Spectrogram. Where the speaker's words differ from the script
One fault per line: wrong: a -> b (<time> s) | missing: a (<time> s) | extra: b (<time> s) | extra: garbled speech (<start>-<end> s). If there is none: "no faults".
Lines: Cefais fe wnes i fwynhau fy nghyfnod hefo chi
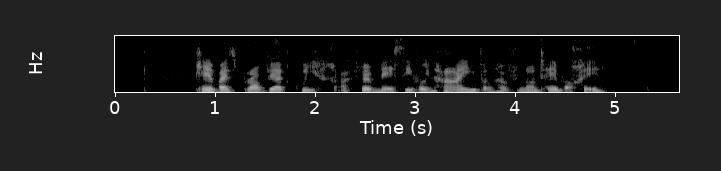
extra: brofiad gwych ac (1.3 s)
